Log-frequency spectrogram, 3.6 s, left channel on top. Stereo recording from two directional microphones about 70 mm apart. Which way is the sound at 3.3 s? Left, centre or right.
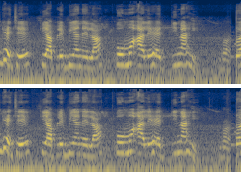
Centre.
